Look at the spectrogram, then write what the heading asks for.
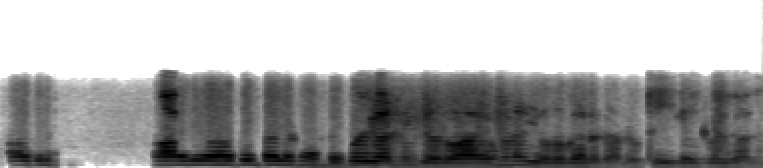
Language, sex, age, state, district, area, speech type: Punjabi, male, 45-60, Punjab, Muktsar, urban, conversation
